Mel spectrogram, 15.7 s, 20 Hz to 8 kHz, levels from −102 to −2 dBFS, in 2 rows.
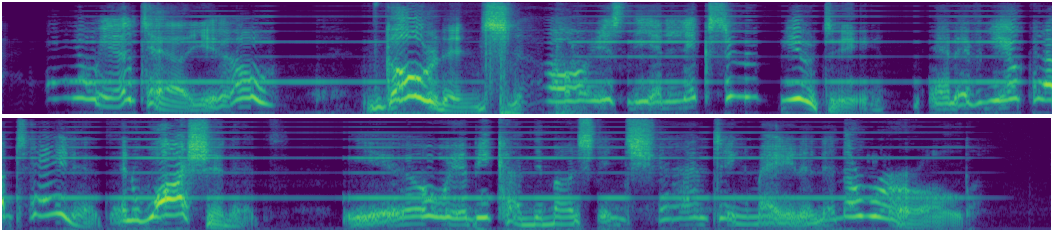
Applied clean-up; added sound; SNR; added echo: neural mask model RNNoise.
